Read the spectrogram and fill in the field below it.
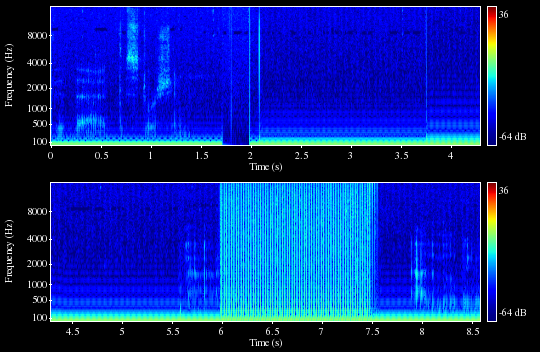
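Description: A distorted low sub-bass tone from the Serum software synth drones steadily with buzzing harmonics above it, briefly cutting out once, then swelling into a harsher, brighter burst before settling back.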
